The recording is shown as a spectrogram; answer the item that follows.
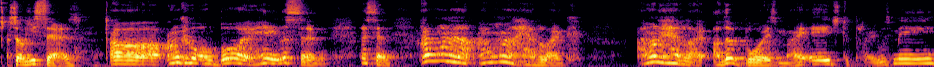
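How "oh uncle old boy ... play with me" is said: put-on California surfer accent, much higher. Retelling how he asks his uncle for playmates, in a California surfer accent. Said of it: "it's like a California surfer version of".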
